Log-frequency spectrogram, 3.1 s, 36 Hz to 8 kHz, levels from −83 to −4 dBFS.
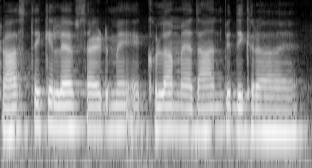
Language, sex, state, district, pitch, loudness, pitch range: Hindi, male, Arunachal Pradesh, Lower Dibang Valley, 130 Hz, -15 LUFS, 125-135 Hz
